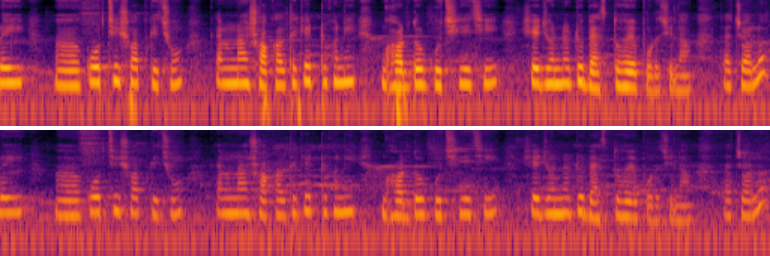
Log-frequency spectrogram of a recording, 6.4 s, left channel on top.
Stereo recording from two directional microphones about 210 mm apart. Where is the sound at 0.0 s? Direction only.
45° left (ahead or behind).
